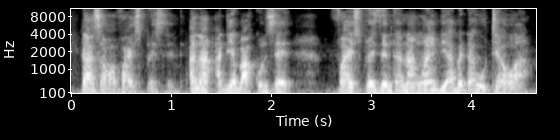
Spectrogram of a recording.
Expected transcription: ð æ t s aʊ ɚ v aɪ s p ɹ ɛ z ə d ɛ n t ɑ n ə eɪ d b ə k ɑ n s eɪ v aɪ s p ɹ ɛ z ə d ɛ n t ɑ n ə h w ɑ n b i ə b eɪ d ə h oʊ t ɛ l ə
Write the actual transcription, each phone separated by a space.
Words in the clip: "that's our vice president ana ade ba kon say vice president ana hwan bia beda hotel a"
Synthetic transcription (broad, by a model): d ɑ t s aʊ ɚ v aɪ s p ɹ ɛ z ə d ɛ n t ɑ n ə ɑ d b ə k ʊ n s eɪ v aɪ s p ɹ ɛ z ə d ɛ n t ɑ n ə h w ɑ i b i ə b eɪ d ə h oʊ t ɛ w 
